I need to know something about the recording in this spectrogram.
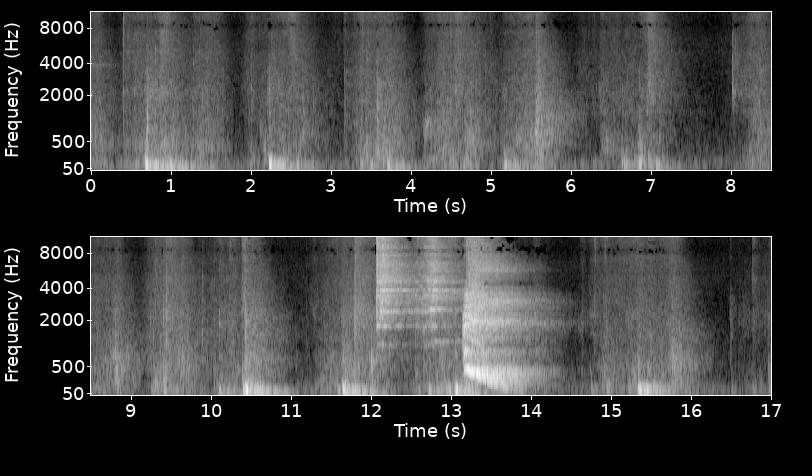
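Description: A man's bare feet stamp on a hall floor.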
